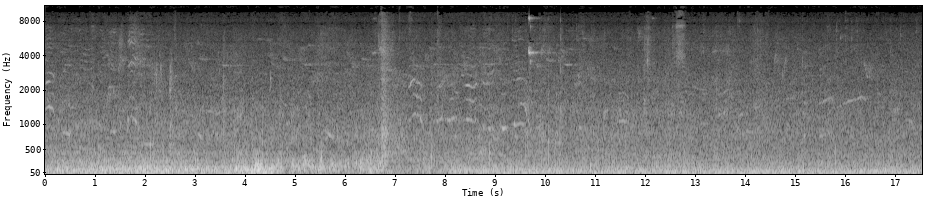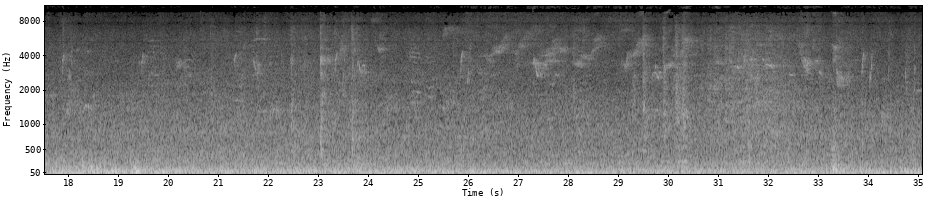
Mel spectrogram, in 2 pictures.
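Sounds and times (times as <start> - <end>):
small birds chirping: 0.0 - 18.6, 19.3 - 35.0.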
